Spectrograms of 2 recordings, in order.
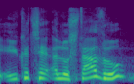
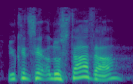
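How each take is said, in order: First: Ending al-ustadhu on a clear oo; al-ustadhu with a rounded final u; pron demo. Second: Ending al-ustadha on an open ah; al-ustadha with a clear final a; pron demo. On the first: Teacher showing the doer ending, al-ustadhu with final oo. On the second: Teacher contrasting the done-to ending, al-ustadha with final ah. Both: Shown as a demonstration. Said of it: "said in three".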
